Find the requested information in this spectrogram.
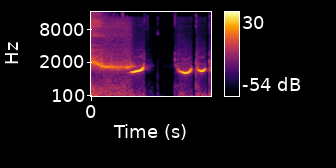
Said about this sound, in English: Oh, another podcast intro of whistling.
